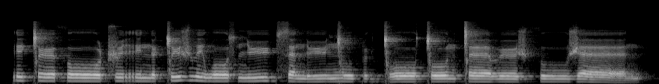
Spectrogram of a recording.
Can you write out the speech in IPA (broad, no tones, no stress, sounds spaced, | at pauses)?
ɾ i ǀ ʏː θ oː ʈ͡ʂ y r i n ɾ ʏ ǀ y ʒ ð i w oː s n yː ɡ s ɛ n ɾ yː ŋ͡ǀ u p ʏ ɡ ɡ͡ǀ oː ǀ oː n ǀ ɛː β ʏː ʒ θ uː ʒ ɛː n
